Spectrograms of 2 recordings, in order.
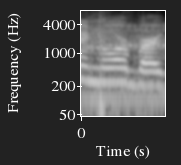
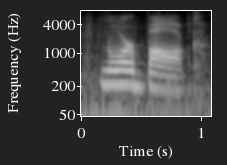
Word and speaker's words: Norbog: You're not a Norborg, are you? Deadly bog spewer. I don't want a bog spewer either. I want a Norborg. Norbog. Norbog. Maybe that's why they weren't appearing. I was mispronouncing their name.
